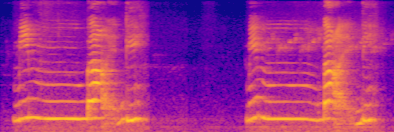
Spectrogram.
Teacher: langsung dimasukkan ke bunyi mim Hai Harusnya kan bacanya mimba'di tapi karena huruf nun sukun bertemu dengan huruf ba ia ditukar dengan bunyi mim · nun sukunnya itu hilang. Kalian dengar nggak ada bunyi nun? Nggak ada kan? Langsung dimasukkan ke bunyi mim. harusnya kan bacanya min ba'di. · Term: iqlab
